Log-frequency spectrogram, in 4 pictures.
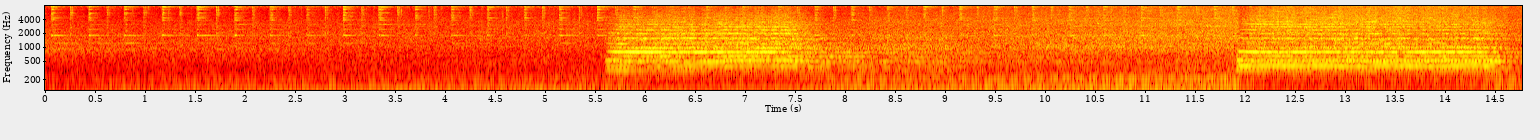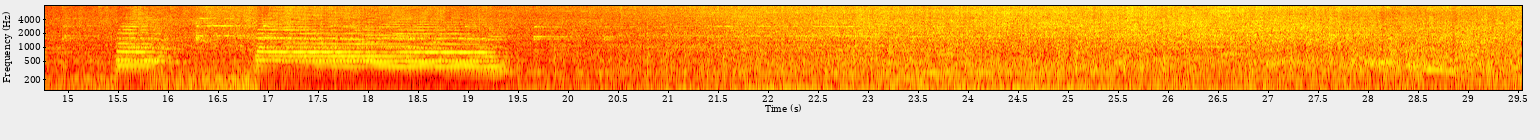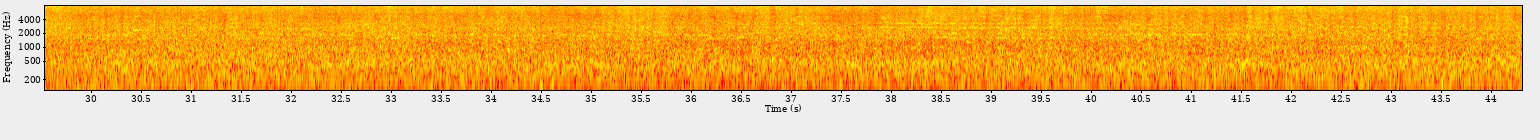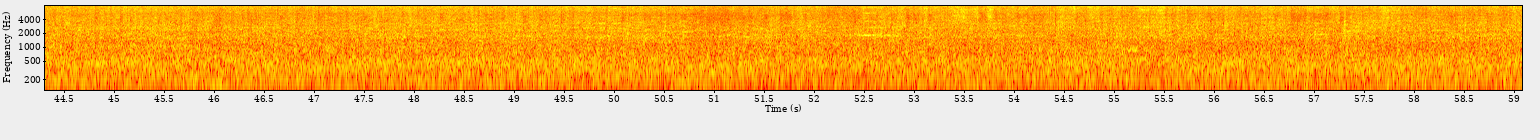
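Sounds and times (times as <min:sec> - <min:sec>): freight train rolling on rails: 0:00.0 - 0:59.0
locomotive air horn blasts: 0:05.6 - 0:09.1, 0:11.9 - 0:19.6.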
